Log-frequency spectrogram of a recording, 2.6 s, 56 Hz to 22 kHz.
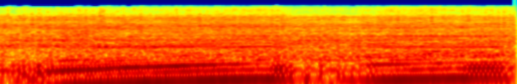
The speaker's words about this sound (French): Exactement, et comme ces Moto Bécane bleus appartiennent à un temps que les moins de 50 ans ne peuvent pas connaître. Voici d'abord un document sonore, celui du moteur de cette mobilette.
